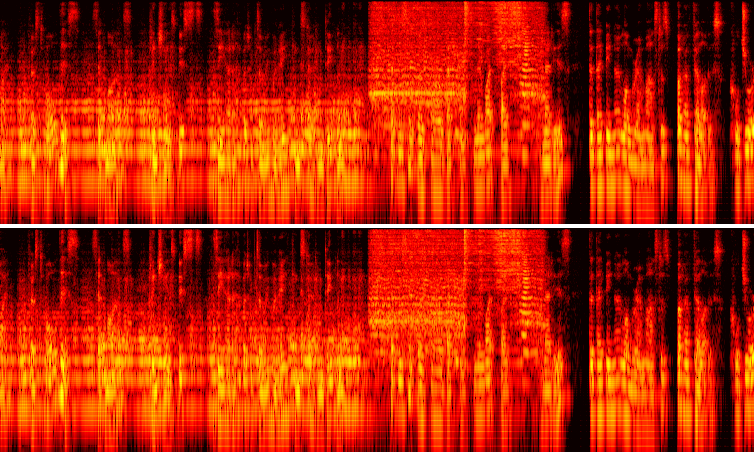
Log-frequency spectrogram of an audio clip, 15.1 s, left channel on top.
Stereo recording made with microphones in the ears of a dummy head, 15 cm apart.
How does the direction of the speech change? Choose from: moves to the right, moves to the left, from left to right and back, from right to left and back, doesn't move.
moves to the left.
